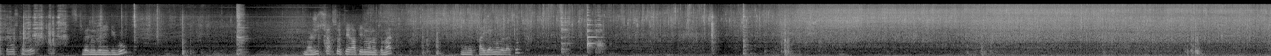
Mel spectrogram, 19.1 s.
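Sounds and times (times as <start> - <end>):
tomatoes sizzling in oil: 5.6 - 19.0.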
